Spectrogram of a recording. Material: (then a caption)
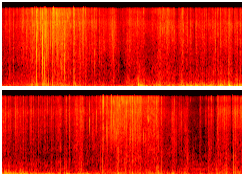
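Sequin fabric. Long nails and fingertips scratch and brush across a hand-sized red flip-sequin Christmas stocking with a white plush cuff, held soft and hollow in both hands, flipping the sequins. A continuous bright, crinkling scratch rises and falls in uneven swells, with dull low thumps from the handling underneath.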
